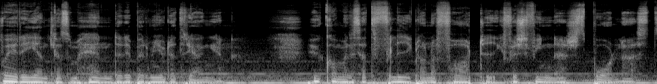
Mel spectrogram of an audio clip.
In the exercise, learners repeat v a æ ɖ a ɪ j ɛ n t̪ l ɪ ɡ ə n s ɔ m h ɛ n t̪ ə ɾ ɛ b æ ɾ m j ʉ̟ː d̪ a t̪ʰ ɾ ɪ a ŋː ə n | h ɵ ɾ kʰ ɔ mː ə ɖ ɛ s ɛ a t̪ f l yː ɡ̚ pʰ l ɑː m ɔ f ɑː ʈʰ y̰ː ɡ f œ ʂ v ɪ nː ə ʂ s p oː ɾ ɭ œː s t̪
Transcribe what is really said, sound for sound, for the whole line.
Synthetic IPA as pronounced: v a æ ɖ ɛ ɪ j ɛ n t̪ l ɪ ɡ ə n s ɔ m h ɛ n d̪ ə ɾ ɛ b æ ɾ m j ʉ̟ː d̪ a t̪ʰ ɾ ɪ a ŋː ə n | h ɵ ɾ kʰ ɔ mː ə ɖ ɛ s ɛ a t̪ f l yː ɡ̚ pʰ l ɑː n ɔ f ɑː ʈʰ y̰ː ɡ f œ ʂ v ɪ nː ə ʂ s p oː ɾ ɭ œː s t̪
